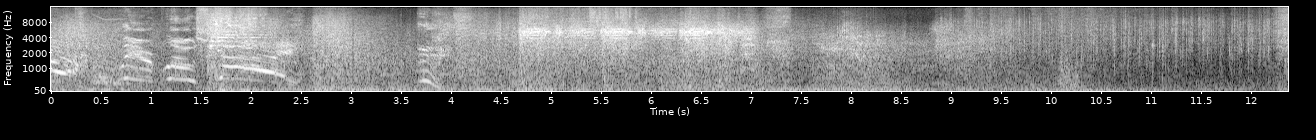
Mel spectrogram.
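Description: A blade slashes through the air with a sharp swish.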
